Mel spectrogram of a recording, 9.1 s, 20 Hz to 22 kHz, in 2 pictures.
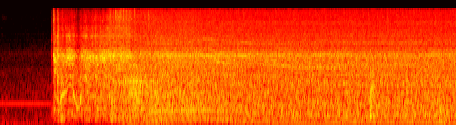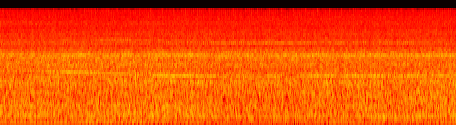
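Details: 1991 Oldsmobile Ninety-Eight 3.8L 3800 V6 just after replacing the serpentine belt: catches quickly, settles into an even, steady idle with no belt squeal or chirp; belt is fine.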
